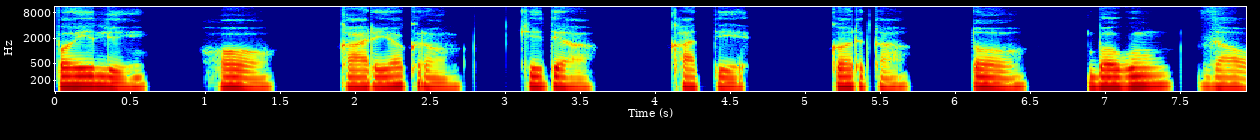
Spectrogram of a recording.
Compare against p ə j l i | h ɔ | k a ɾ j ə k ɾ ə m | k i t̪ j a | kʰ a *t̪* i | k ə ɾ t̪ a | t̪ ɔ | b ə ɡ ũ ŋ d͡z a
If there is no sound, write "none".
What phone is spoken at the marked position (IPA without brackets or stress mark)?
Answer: t̪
